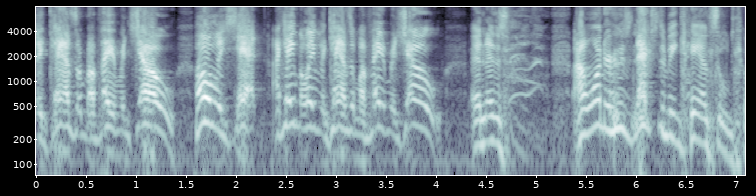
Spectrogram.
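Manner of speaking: very high, loud, frantic meltdown. Describing a South Park scene to another speaker; imitating Cartman losing it. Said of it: "Cartman was losing his fucking mind".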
